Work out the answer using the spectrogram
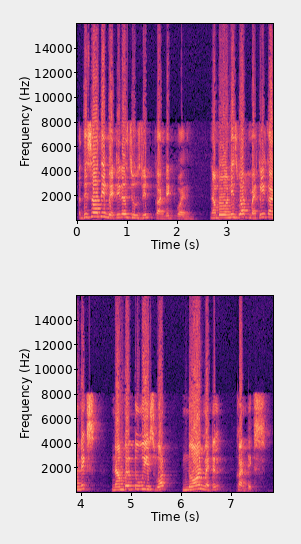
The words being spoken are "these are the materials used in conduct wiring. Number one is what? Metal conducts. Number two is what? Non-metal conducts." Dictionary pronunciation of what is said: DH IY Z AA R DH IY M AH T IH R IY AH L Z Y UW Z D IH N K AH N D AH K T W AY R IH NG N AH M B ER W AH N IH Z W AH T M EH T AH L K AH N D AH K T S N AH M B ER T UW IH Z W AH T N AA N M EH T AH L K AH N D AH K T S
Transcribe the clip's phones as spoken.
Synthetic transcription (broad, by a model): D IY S AA R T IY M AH T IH L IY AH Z Y UW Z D IH N K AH N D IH K T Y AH R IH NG N AH M B ER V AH N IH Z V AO T M EH T AH L K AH N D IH K S N AH M B ER T UW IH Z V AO T N AA N M EH T AH L K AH N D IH K S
